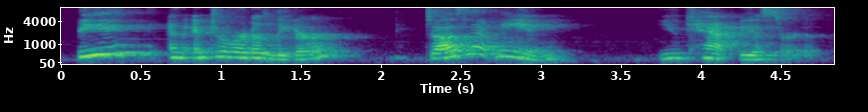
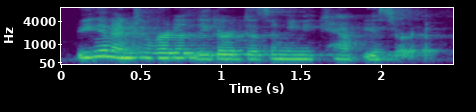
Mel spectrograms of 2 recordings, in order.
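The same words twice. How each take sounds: First: Some words are drawn out and lengthened. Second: All words are spoken at normal length. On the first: "Now let's stretch out some words"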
